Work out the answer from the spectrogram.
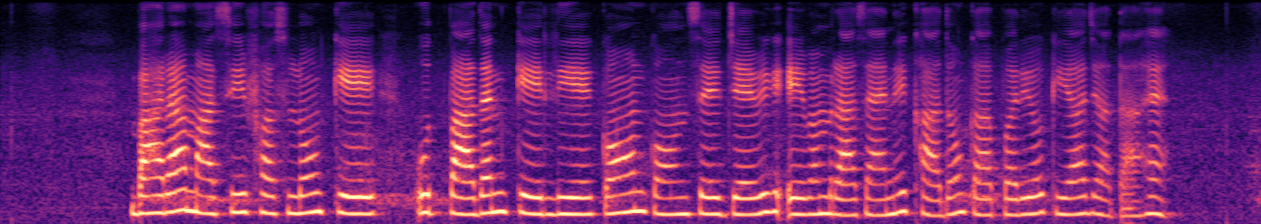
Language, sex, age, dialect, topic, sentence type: Hindi, female, 36-40, Garhwali, agriculture, question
